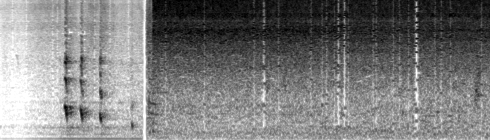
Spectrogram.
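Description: Three short squeaks, each falling in pitch, about a second in, then a sudden cut to a loud, steady hiss.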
